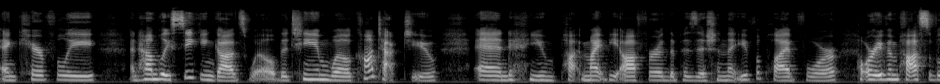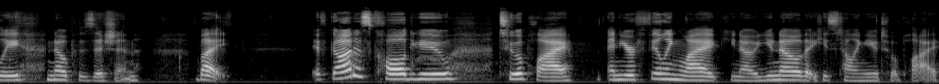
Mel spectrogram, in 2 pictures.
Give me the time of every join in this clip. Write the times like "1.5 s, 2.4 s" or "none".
8.6 s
